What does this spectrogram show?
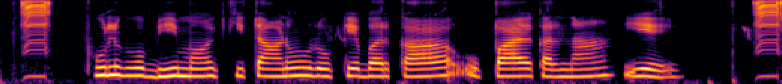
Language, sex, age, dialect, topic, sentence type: Chhattisgarhi, female, 56-60, Eastern, agriculture, question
